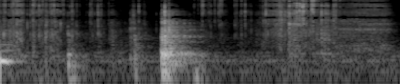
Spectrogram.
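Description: Scissors cutting open a thin plastic Lego minifigure bag, with plastic crinkling and one sharp, loud crack about one and a half seconds in.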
